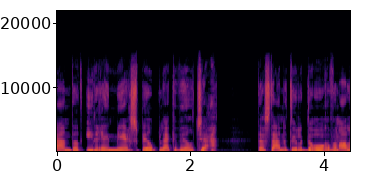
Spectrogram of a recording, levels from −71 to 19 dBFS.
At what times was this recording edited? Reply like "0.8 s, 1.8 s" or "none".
none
